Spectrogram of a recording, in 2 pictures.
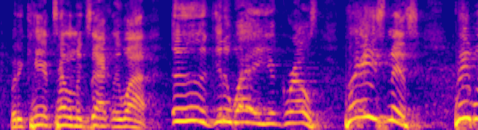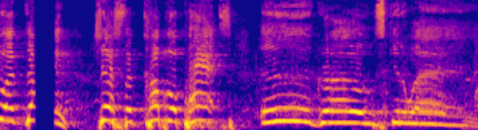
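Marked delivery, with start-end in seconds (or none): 1.7-9.4 high, loud frantic back-and-forth; shrill mock shouting. Women and the hero shouting over a burning building, high. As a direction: shriek it, disgusted and desperate.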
